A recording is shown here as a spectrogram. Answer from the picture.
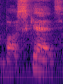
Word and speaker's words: bouquet: and as it evolved the pronunciation of the word went from boset to uh bouquet somewhere in the 17th century um the evolution of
